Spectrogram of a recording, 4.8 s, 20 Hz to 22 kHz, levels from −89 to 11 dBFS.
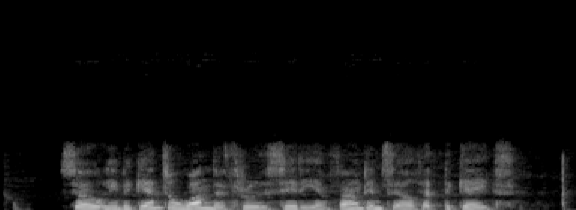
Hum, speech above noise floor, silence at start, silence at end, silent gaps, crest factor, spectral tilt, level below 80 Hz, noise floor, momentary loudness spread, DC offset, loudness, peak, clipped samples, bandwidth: none; 36 dB; 0.55 s; 0.55 s; none; 18 dB; -6.5 dB/octave; -72 dBFS; -59 dBFS; 9 LU; under 0.1%; -23 LUFS; -4 dBFS; under 0.1%; 7.2 kHz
